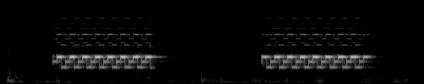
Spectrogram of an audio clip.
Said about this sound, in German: So, ich lasse es mal klingeln.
